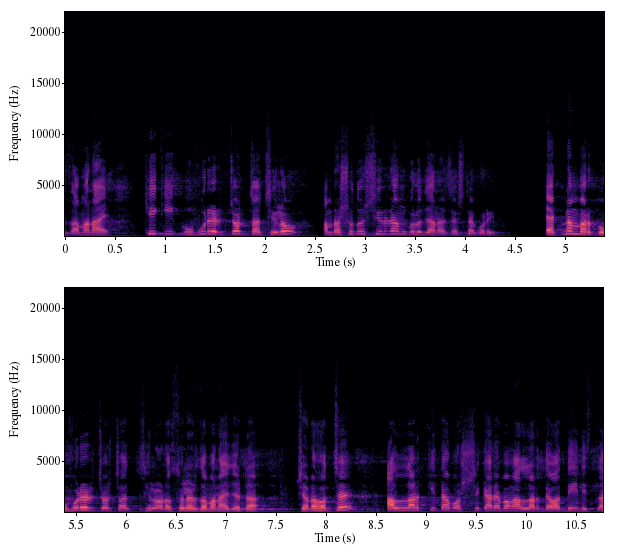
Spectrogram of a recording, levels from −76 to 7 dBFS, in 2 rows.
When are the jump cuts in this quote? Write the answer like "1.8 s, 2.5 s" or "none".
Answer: none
